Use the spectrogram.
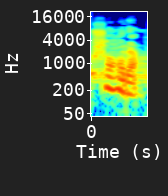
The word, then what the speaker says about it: Sohra: চেরাপুঞ্জির আসল নাম কিন্তু সহরা। ব্রিটিশরা এটাকে চেরা উচ্চারণ করত। এবং সেখান থেকেই এই চেরাপুঞ্জি নামের উদ্ভব হয়।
